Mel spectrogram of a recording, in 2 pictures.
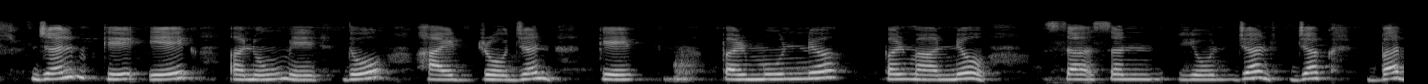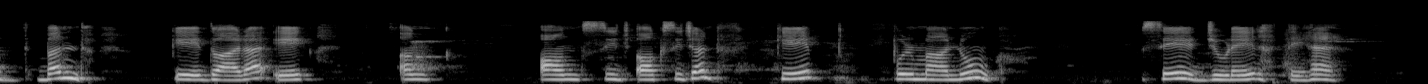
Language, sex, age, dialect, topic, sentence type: Hindi, female, 51-55, Marwari Dhudhari, agriculture, statement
